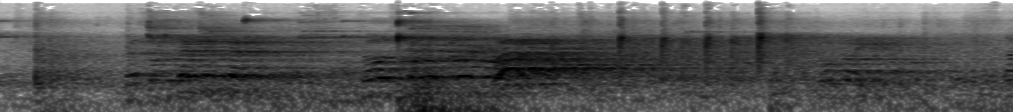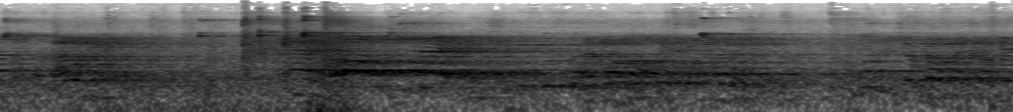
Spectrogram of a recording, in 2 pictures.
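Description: Spectators cheer and shout, echoing in a large hall.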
